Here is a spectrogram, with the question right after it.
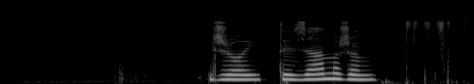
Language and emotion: Russian, neutral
